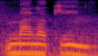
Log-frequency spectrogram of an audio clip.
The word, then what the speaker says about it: Marroquin: Marroquin, just so you know, right? Marroquin. Marroquin. You got to roll your R's.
